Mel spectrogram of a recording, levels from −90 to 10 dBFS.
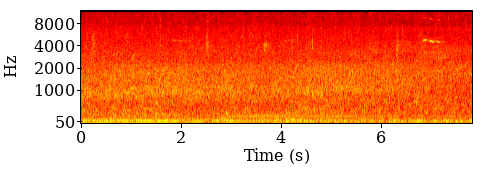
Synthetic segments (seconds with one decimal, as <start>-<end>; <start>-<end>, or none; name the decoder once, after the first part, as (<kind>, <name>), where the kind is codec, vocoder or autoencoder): none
